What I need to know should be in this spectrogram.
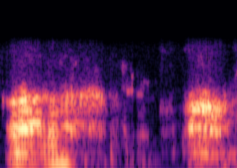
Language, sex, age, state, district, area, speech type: Malayalam, male, 18-30, Kerala, Wayanad, rural, conversation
